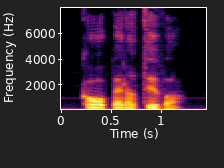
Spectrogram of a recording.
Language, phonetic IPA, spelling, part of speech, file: Polish, [ˌkɔːpɛraˈtɨva], kooperatywa, noun, Pl-kooperatywa.ogg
